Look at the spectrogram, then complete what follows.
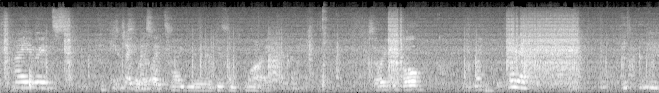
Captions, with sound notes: Check my slides. (chatter)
